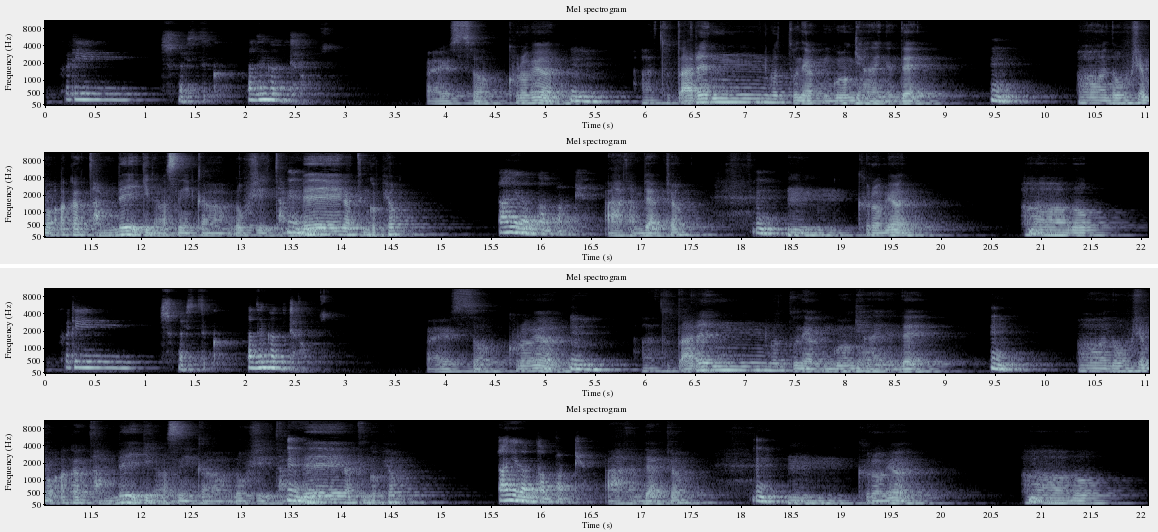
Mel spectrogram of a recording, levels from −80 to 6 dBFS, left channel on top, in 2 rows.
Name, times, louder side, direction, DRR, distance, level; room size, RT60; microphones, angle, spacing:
voice 1, 0.2-0.9 1.2-1.5 2.0-2.6 5.2-5.6 9.5-9.6 13.5-13.8 15.6-16.4 18.1-18.3 20.9-21.0, right 1 dB, 65° right, 4 dB, 0.9 m, -20 dB
voice 2, 3.8-5.1 6.0-8.8 10.3-14.6 16.6-17.4 17.9-18.1 18.5-19.7 20.8-21.4, left 2 dB, 60° left, 5 dB, 0.8 m, -22 dB
7.0 x 3.0 x 5.3 m, 0.99 s
head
